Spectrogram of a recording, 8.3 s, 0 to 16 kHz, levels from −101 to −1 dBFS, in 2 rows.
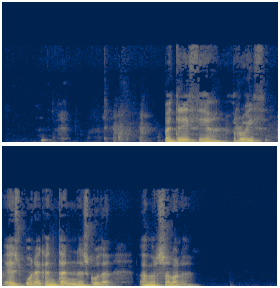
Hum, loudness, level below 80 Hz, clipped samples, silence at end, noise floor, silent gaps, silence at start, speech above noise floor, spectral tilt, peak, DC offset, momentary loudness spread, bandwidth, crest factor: none; -28 LUFS; -68 dBFS; under 0.1%; 1.25 s; -85 dBFS; none; 0.6 s; 59 dB; -7 dB/octave; -10 dBFS; under 0.1%; 9 LU; 11.5 kHz; 20 dB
